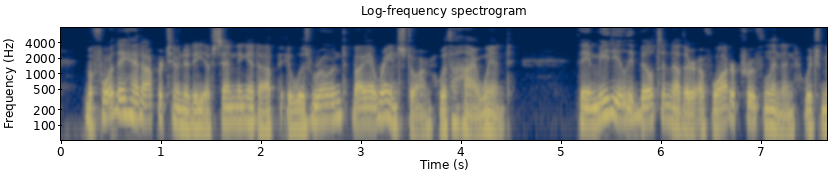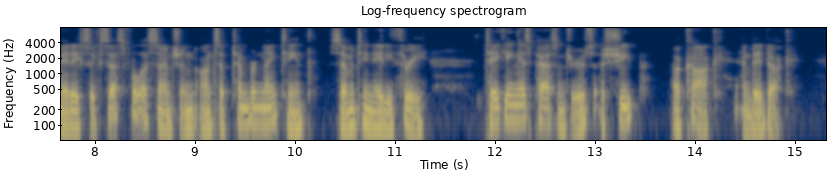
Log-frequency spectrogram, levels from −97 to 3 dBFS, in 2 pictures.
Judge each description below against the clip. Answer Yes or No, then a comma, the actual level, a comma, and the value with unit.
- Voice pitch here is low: Yes, low, 110 Hz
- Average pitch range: Yes, average, 4.4 semitones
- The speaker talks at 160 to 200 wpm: Yes, average, 170 wpm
